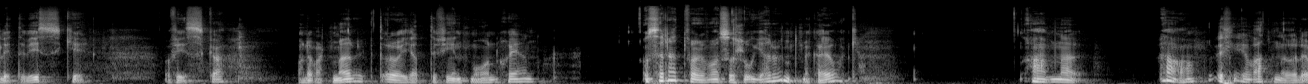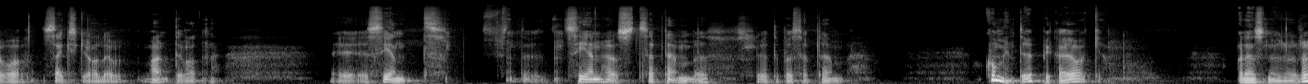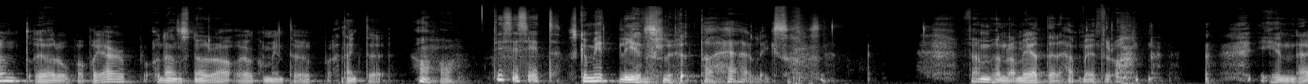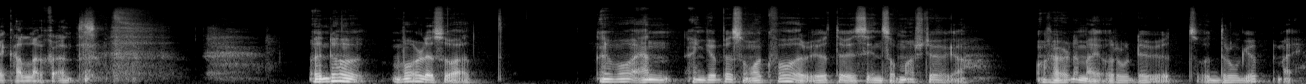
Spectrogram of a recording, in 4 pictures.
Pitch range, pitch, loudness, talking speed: 90-125 Hz, 100 Hz, -19 LUFS, 135 wpm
